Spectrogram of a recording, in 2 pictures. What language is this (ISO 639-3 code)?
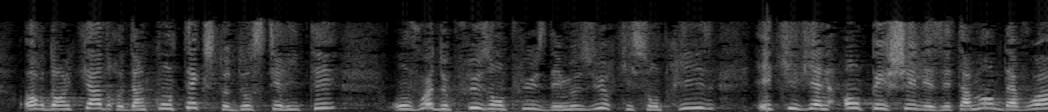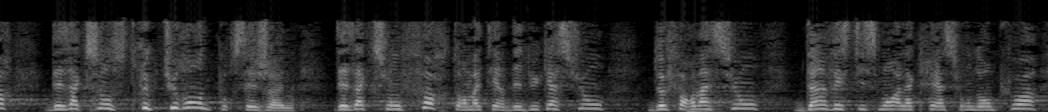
fra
